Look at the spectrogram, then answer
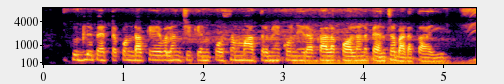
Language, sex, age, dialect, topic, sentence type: Telugu, female, 31-35, Central/Coastal, agriculture, statement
